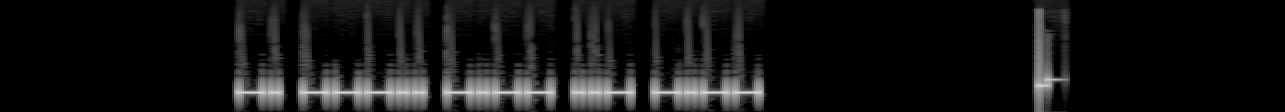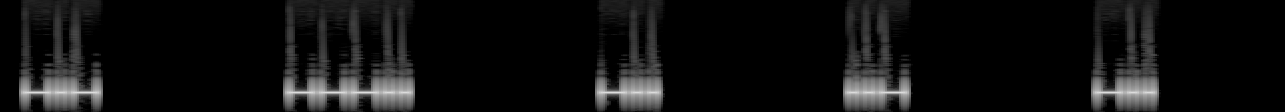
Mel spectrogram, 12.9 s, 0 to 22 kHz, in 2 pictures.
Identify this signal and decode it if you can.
Morse code, heard as a keyed tone, about 32 wpm, spaced as for 13 wpm, 700 Hz. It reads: N8YUY K8DUD
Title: USA Call Signs - 5 Characters - 8x Character Spacing - 30wpm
